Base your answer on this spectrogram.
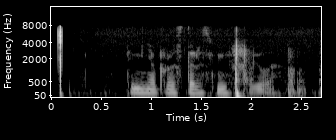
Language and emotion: Russian, neutral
